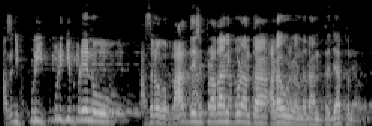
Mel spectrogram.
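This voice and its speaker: A man's voice: animated, rapid-fire, muffled recording. A male pastor preaching a sermon with fervent, rising exhortations and plain, scolding asides to the congregation. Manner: impassioned preaching, rising to loud high exhortation. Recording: long hall reverb.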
